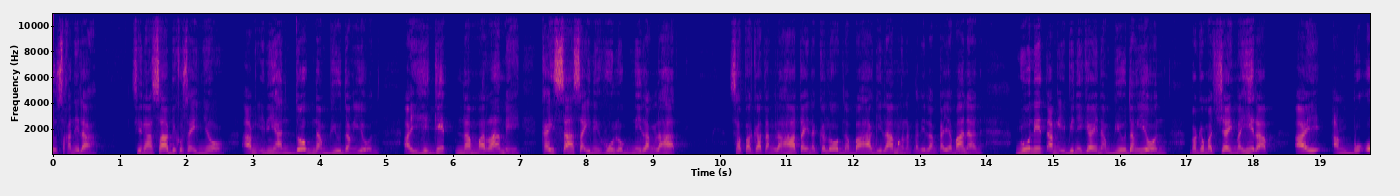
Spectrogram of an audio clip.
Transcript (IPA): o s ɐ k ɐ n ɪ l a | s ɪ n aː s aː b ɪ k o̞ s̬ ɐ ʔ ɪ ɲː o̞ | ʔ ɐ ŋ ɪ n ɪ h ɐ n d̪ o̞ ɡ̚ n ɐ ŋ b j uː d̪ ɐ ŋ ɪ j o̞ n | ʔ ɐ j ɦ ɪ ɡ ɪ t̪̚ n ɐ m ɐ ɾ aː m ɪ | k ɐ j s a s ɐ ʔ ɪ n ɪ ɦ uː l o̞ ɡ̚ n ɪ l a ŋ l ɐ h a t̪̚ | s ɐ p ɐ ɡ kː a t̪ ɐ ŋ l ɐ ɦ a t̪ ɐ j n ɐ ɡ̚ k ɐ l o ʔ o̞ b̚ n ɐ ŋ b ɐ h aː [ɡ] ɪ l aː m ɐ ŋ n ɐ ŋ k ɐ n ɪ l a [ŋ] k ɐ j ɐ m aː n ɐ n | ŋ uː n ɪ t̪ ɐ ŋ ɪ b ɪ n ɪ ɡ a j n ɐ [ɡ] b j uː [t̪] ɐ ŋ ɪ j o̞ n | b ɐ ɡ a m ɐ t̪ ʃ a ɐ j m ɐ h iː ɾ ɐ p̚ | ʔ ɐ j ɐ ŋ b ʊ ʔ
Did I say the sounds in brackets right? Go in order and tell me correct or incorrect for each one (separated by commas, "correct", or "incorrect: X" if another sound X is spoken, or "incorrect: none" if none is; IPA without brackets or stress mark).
correct, correct, incorrect: ŋ, incorrect: d̪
